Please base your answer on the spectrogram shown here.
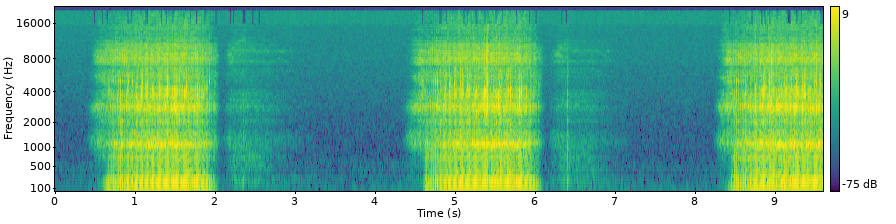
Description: ASMR Snoring Sounds. This is a quick 5 minute clip, followed by a long previously recorded clip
